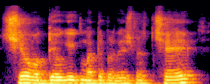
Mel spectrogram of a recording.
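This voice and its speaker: A man's voice: mid-range voice, level tone, normal speed, warm tone, reverberant. A man teaching an exam-prep lesson over on-screen slides, in a loose conversational way, often checking in with "okay?" and "right?". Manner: conversational, repeats fillers like "ठीक है" and "है ना". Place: academy classroom or studio.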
